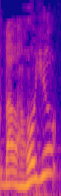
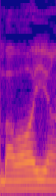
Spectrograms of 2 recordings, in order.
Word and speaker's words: Babahoyo: Lino es ecuatoriano, nació en Babahoyo, ¿se llama? ¿Lo he dicho bien? – Sí, claro, Ecuador y en Babahoyo, donde mi tierra natal, bien dicho.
